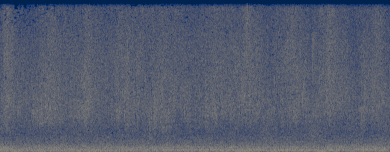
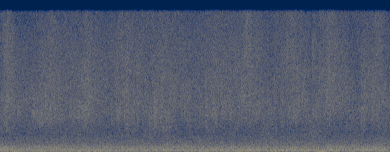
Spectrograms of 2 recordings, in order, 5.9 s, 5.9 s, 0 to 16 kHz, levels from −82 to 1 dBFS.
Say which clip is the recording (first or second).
first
